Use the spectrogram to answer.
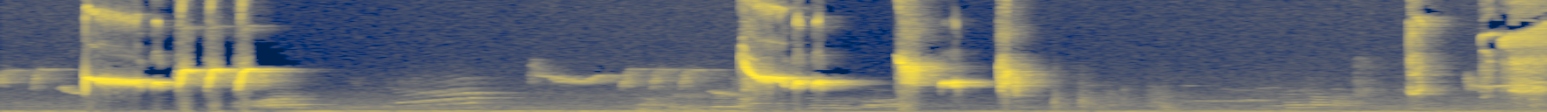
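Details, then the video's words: Orange-headed thrush lure song, ngeplong style, to make other birds respond: loud sliding whistles and chatter in separate bursts, with soft faint notes in the gaps between phrases. "PANCINGAN ANIS MERAH biar ikut NYAUT jadi BUNYI GACOR NGEPLONG"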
